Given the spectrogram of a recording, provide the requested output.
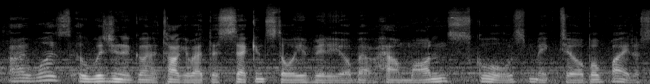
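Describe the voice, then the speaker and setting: Lively intonation over music in the background. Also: man. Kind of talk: casual video commentary. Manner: slow.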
